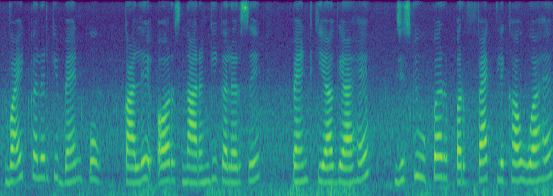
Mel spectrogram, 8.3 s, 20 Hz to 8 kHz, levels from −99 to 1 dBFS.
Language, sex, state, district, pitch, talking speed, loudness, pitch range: Hindi, female, Maharashtra, Aurangabad, 255 Hz, 145 wpm, -22 LUFS, 240-285 Hz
